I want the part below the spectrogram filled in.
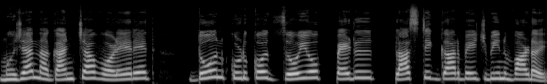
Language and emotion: Goan Konkani, neutral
